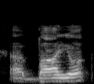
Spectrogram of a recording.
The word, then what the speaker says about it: Biot: Bio, so it's not pronounced as Biot, it's Bio.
